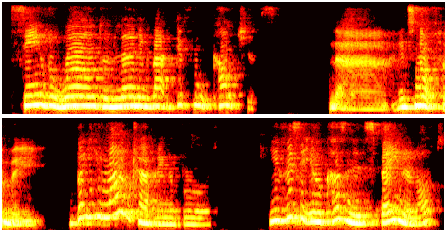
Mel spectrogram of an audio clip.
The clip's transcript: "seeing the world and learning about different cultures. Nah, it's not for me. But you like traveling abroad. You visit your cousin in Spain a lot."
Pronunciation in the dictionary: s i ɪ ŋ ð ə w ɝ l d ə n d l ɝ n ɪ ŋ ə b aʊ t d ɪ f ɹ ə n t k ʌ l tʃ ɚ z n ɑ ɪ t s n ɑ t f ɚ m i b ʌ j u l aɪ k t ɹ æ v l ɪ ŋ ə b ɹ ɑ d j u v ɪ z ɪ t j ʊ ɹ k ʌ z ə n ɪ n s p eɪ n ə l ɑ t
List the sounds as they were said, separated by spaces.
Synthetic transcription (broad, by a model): s i ɪ ŋ ð ə w ɝ l d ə n l ɝ n ɪ ŋ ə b aʊ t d ɪ f ɹ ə n k ʌ l tʃ ɚ z n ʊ ɪ t s n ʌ t f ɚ m i b ʌ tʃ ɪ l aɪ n t ɹ æ v l ɪ ŋ ə b ɹ ɑ d j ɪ v ɪ z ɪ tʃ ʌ ɹ k ʌ z ə n ɪ n s p eɪ n ə l ɑ t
